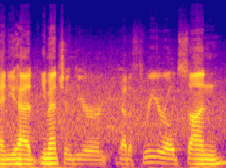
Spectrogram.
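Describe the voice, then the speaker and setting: Noticeable background noise behind a man's medium-pitched voice, fairly quick in pace with fairly even intonation. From US Northeast (Connecticut). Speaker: podcast host. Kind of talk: interview. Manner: conversational.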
